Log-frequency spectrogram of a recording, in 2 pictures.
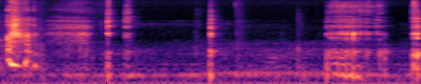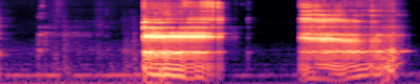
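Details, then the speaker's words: Voluntary swallowed-air burps on a first attempt at a longest air burp, nothing drunk beforehand, five tries planned: a few small throat sounds, then two long, loud, deliberate belches. "I'm going to attempt to get my longest air burp I haven't drank anything I'm going to try five times and see if I can do"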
